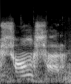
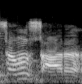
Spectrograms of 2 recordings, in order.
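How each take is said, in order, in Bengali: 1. প্রথম সিলেবলটি ng ধ্বনি দিয়ে শেষ হয়। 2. প্রথম সিলেবলটি m ধ্বনি দিয়ে শেষ হয়। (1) "বাংলায় কি কিরকম করলাম? সং, অং এরকম করে উচ্চারিত হয়েছে" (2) "সংস্কৃতে কি হবে? ... মা সম সম"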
